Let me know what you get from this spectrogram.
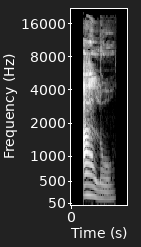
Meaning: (verb) present participle of áll; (adjective) 1. standing, upright, erect 2. portrait-format (oriented so that the vertical sides are longer than the horizontal sides)
- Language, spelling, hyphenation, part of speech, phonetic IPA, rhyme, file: Hungarian, álló, ál‧ló, verb / adjective, [ˈaːlːoː], -loː, Hu-álló.ogg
